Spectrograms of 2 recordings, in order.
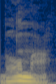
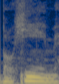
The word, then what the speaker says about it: Boehme: said the German cobbler mystic Jacob Boehme. or Jacob Boheme if you were going to pronounce it in an, an Americanized or anglicized sort of way.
